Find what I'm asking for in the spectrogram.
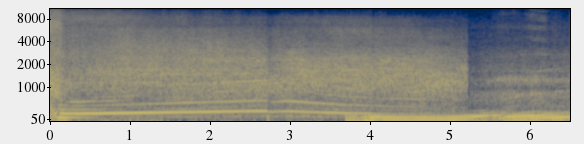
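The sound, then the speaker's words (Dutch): Turbocharged, track-focused but road-legal car driving off calmly: a steady engine drone that drops to a deeper rumble partway through, then climbs slightly in pitch near the end. “Nou, we rijden rustig weg.”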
